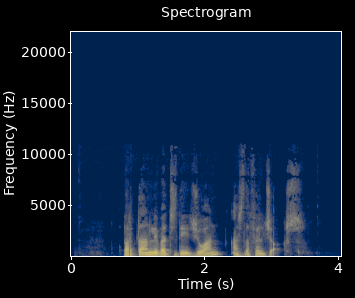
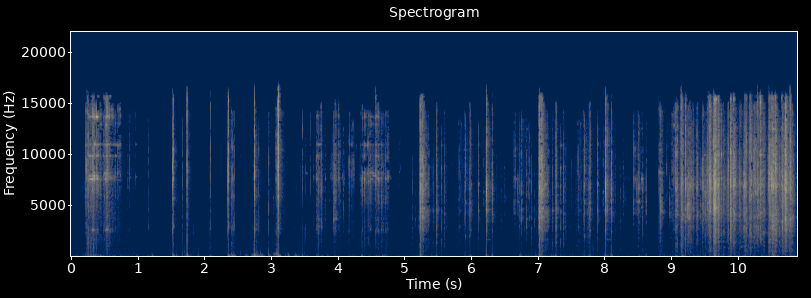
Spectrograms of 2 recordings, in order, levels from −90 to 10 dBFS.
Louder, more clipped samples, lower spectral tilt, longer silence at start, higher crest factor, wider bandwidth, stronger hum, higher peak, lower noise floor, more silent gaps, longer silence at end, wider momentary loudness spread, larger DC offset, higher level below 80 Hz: first, -17 LUFS vs -28 LUFS; neither; first, -7.5 dB/octave vs 3.5 dB/octave; first, 0.8 s vs 0.2 s; second, 18 dB vs 30 dB; second, 9.2 kHz vs 16.5 kHz; neither; about the same, 0 dBFS vs -2 dBFS; first, -71 dBFS vs -65 dBFS; second, none vs 1.01-1.14 s, 8.62-8.80 s; first, 0.65 s vs 0.05 s; second, 18 LU vs 24 LU; neither; first, -56 dBFS vs -74 dBFS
